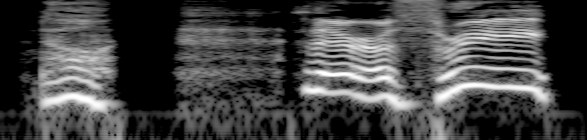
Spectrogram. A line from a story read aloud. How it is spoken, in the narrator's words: the minister cried, tears flowing from his face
